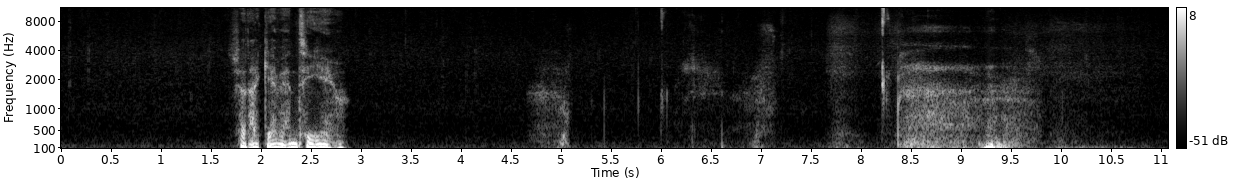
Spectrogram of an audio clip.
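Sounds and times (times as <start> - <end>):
steady rain hiss: 0.0 - 11.0
soft breath: 4.7 - 5.2, 6.1 - 11.0.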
